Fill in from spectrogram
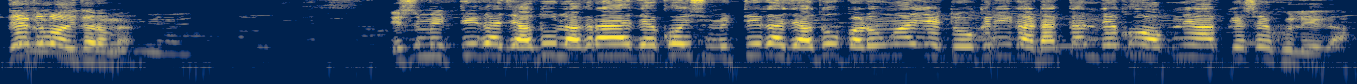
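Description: A young man performing as a street magician, barking patter loudly at a gathered crowd outdoors. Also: extremely high pitch, brisk. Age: young adult.

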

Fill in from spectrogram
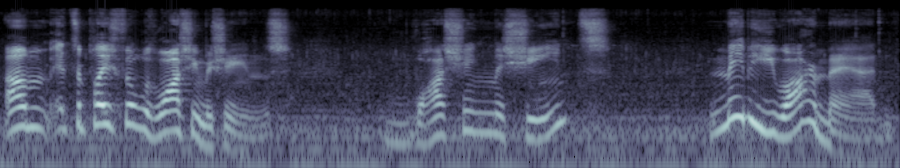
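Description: A man's voice: sits high, huge pitch swings, unhurried, pushed and bright, slight background noise, pitched above the performer's own voice, heavily acted. A man voicing a teasing, wry female beast-folk villager as he reads a visual novel aloud, with a dry, mocking way of talking.

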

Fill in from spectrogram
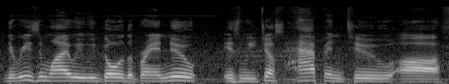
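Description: A man's voice: a little high, steady tone, normal speed, a little hiss or hum. Plain-spoken man touring his machine shop. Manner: plain-spoken, explanatory, with frequent fillers. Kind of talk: guided shop tour. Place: large bright machine shop floor, indoors.

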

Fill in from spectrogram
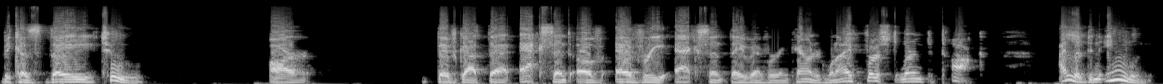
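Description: A man talking straight to camera in a casual monologue. He speaks deliberately, repeats words for emphasis and asks rhetorical questions. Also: fairly low pitch, expressive, a bit bright, breathy edge, poor audio. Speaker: vlogger.

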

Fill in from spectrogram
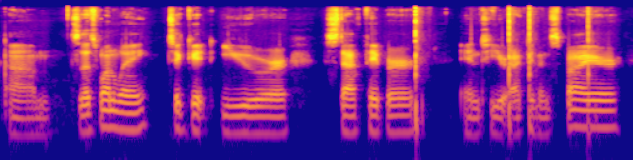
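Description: Smooth and deep, this man's voice takes things slowly. He's an American music teacher and tutorial host in his thirties, animated and playful, talking to himself as he thinks aloud through a casual tutorial.

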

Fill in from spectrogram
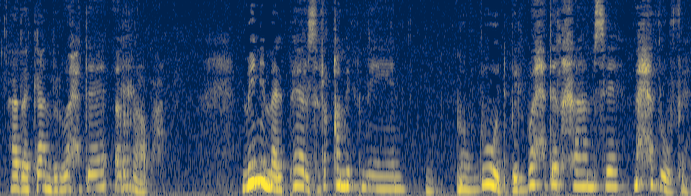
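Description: Fast-talking woman teacher, slips english terms in, faint hiss on the recording. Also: mid-range voice, rough recording. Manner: brisk, explanatory, mixes English terms into Arabic. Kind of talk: exam-prep lesson.

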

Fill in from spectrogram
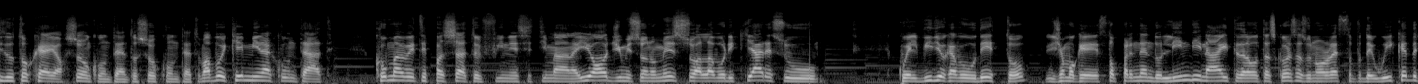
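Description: A young Italian man streams a game from home, talking into a headset mic with a sore throat. His voice sits a touch high for a man, and he chats casually, greeting viewers by name and swearing often. Faint music plays behind him. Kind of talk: casual live-stream chat.

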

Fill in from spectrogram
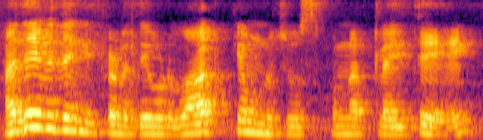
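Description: A woman preacher giving a sermon. She exhorts the listener directly, and her repeated scripture phrases are drawn out slowly and emphatically before falling away soft. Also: lowish voice, expressive, a little hiss or hum. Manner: slow emphatic chanting of scripture phrases, swelling then dropping soft; repetitive exhorting address to the listener.

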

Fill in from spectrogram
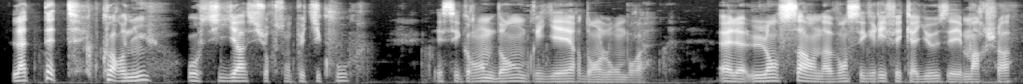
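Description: A man reading a fantasy novel aloud as an audiobook narrator, with a measured, deliberate delivery. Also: fairly low pitch, smooth.

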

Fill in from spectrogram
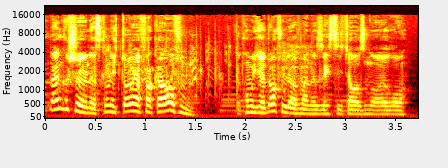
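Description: A man with a fairly high voice comments on a life-simulation game in a playful, teasing way, chatting with the characters on screen. Now and then he breaks into exaggerated cries. Soft game music plays in the background. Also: big pitch swings, racing. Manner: jokey, talks to the game characters, puts on silly exclamations. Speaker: let's-play host.

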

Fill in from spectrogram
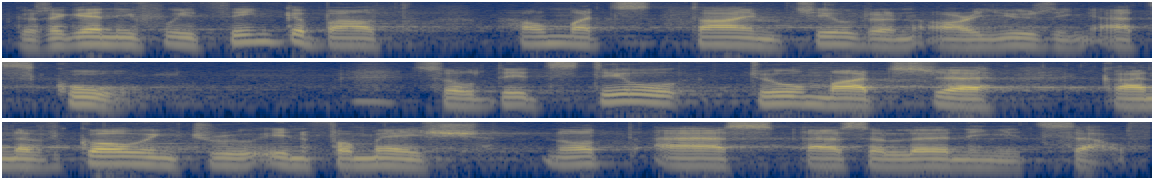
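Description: A man's voice: mid-range voice, measured pace, a little mellow. A man on a discussion panel in a large atrium, speaking earnestly and repeating words as he searches for them. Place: large glass atrium hall with audience. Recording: long hall reverb.

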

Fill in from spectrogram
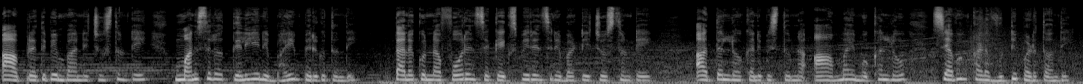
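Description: A woman narrating a horror story in a measured, suspenseful way. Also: medium pitch, a little mellow.

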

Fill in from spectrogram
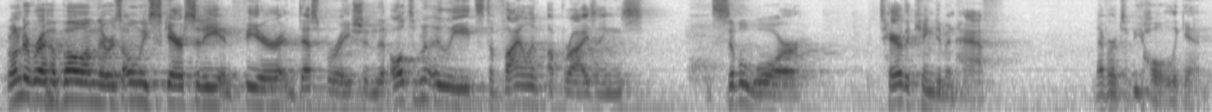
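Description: Male pastor, mid-range voice, measured sermon delivery with wry dry humor; roomy church sound, long reverb tail. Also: mid-range voice, slight background noise. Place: church sanctuary.

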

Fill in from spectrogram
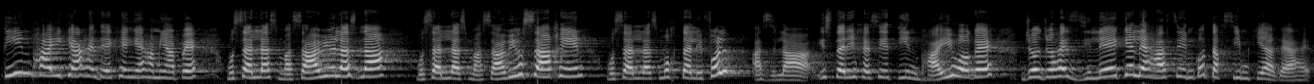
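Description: A woman math teacher gives a classroom lesson in a very high voice. Her tone is bright and clear, and she drills each term through repetition and questions she answers herself. A long hall reverb trails her words. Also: animated. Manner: patient, repeats terms, asks and answers own questions.

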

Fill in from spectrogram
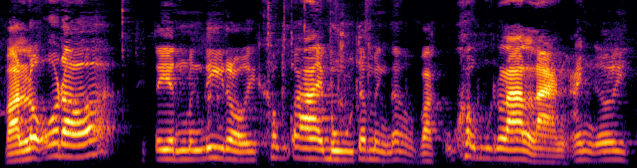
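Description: A man's voice: sits high, normal speed, dull audio, a little hiss or hum. A man, casually giving blunt, candid advice as a used machinery dealer, laughing often.

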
